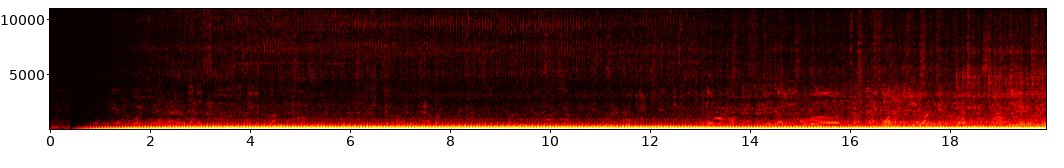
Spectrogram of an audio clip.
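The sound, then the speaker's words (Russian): A Nissan sports car engine rumbles loudly, a deep, sustained roar that starts abruptly and holds steady with slight revving for the full stretch. “Как всякий горячий Nissan, автомобиль хорош в повседневной езде, но очень ценится дерзкими ребятами для светофорных гонок, дрифта, тюнинга.”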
